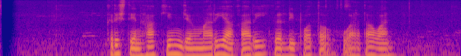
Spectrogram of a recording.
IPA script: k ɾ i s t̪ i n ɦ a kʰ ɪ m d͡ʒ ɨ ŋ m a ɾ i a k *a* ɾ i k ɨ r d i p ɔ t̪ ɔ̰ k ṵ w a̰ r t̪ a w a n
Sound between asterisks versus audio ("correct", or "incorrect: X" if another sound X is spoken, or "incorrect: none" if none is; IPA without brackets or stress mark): correct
